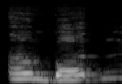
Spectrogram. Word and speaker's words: unbutton: Então, se button é abotoar, unbutton é desabotoar, tá? E eu sigo o resto da palavra no mesmo esquema. Omito o som do T.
